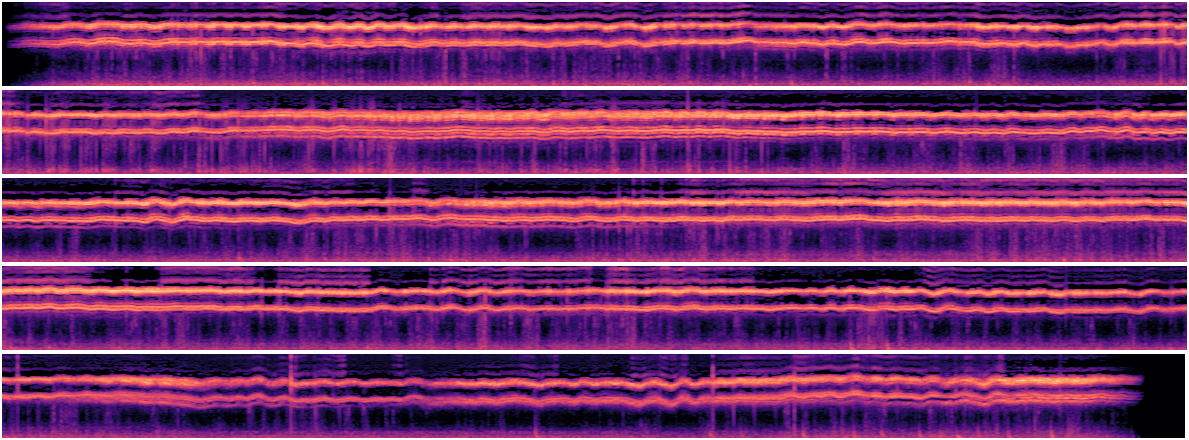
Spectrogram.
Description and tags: Kite above San Francisco Bay, as heard by its string. Recorded with piezo transducer taped to the side of the string spool, connected to Nagra ARES-M-II recorder.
